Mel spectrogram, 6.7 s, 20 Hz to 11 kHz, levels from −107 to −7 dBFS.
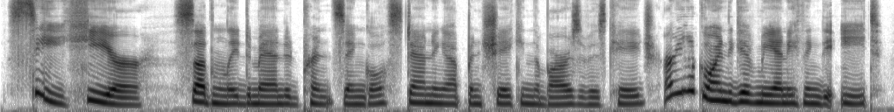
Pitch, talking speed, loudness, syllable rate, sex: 210 Hz, 215 wpm, -21 LUFS, 5.8 syllables/s, female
